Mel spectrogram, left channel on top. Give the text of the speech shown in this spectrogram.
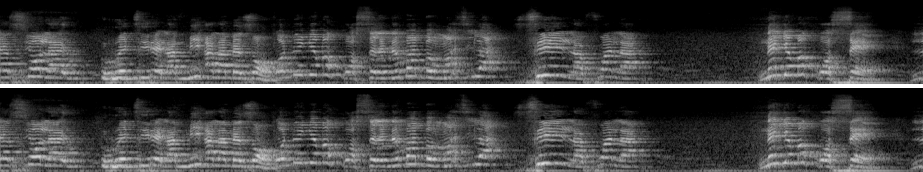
l'a retiré, l'a mis à la maison. Si la foi là,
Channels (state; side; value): normal; both; correlation 0.45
